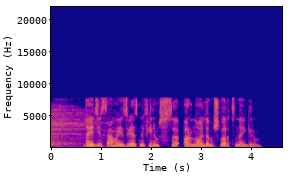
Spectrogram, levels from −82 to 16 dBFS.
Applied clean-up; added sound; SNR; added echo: classical method spectral subtraction.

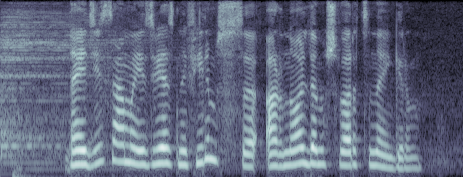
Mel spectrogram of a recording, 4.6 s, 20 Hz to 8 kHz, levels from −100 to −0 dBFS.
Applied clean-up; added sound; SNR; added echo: none; Crash cymbal; 19 dB; none.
